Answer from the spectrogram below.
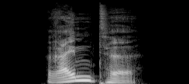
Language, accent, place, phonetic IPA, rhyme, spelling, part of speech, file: German, Germany, Berlin, [ˈʁaɪ̯mtə], -aɪ̯mtə, reimte, verb, De-reimte.ogg
- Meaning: inflection of reimen: 1. first/third-person singular preterite 2. first/third-person singular subjunctive II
